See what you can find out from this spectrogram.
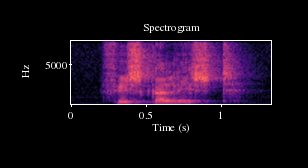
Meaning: a tax advisor
- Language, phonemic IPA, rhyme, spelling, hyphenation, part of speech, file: Dutch, /ˌfɪs.kaːˈlɪst/, -ɪst, fiscalist, fis‧ca‧list, noun, Nl-fiscalist.ogg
